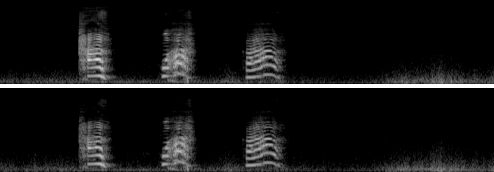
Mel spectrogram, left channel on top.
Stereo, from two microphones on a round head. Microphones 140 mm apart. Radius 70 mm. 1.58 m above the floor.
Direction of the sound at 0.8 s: 55° left (ahead or behind).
